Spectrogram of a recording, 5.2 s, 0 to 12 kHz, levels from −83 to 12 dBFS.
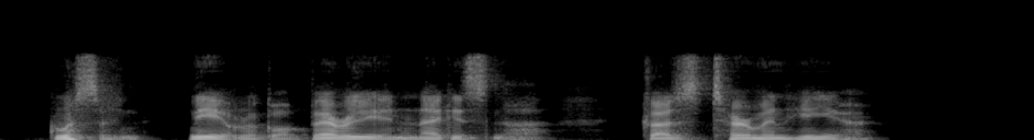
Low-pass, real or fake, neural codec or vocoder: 7.2 kHz; fake; codec, 16 kHz, 1 kbps, FunCodec, trained on LibriTTS, 50 frames a second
